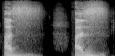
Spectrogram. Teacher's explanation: ആവാൻ പാടുള്ളതല്ല സീനിന്റെ ശബ്ദം വരാൻ പാടുള്ളതല്ല അസ് കനത്തിൽ പറയാം അസ് അവിടെ നമ്മുടെ രണ്ട് ഇരുനിര പല്ലുകൾ അടഞ്ഞു നിന്നുകൊണ്ട് ആ നാവ് വന്നുകൊണ്ട് മുട്ടുന്ന രൂപത്തിൽ രണ്ട് പല്ലുകളുടെയും ചേർന്ന് നിൽക്കുന്ന സ്ഥാനത്ത് നാവ് വന്നുകൊണ്ട് മുട്ടുന്ന രൂപത്തിൽ അസ് അസ്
